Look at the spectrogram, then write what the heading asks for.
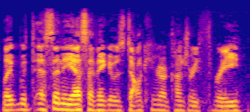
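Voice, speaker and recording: A man's voice: mid-range voice, flat delivery, quick pace, sharp tone. A man in his late twenties chatting casually on a gaming podcast, with a blunt, slangy way of talking. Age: late 20s. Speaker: podcast panelist. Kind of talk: casual chat about video games.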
